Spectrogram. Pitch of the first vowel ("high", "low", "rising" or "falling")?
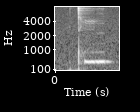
high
